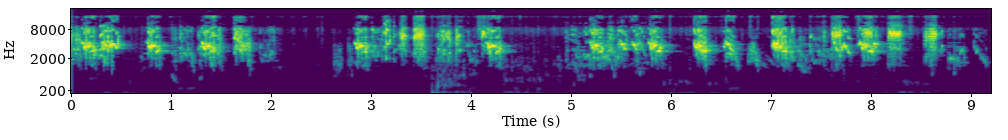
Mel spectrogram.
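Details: Budgies chatter in rapid scratchy chirps grouped in short runs, a near-silent gap after two seconds with a single soft thump, then chirping resumes in steady bursts.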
